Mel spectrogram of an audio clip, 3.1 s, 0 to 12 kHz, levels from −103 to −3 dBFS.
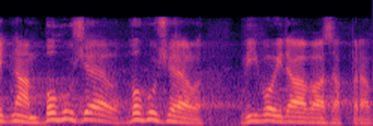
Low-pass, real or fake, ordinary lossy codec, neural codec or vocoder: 7.2 kHz; real; AAC, 32 kbps; none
